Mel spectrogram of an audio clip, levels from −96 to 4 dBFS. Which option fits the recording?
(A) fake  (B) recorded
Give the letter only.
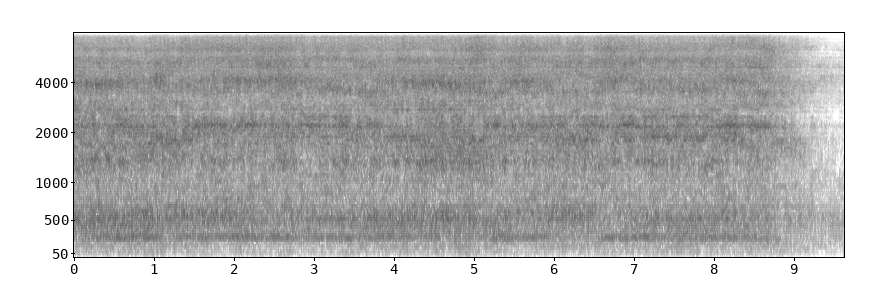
A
